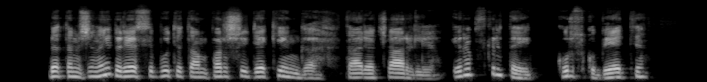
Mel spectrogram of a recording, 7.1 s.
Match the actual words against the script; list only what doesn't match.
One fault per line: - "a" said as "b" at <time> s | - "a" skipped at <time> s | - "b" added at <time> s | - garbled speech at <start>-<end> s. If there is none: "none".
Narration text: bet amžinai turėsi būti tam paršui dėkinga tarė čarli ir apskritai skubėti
- "kur" added at 5.7 s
